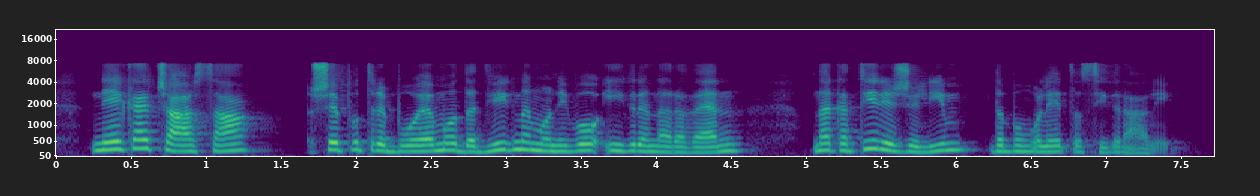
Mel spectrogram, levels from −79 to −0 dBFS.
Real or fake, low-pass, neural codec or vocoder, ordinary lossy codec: fake; 7.2 kHz; codec, 16 kHz, about 1 kbps, DyCAST, with the encoder's durations; none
